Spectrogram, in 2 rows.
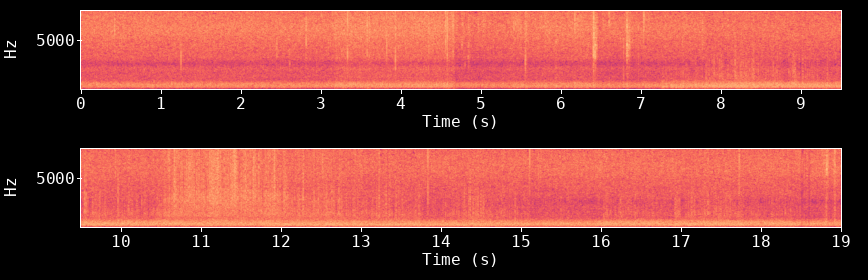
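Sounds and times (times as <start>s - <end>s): rain hissing on microphone: 0.0s - 19.0s
birds flapping wings: 18.4s - 19.0s.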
